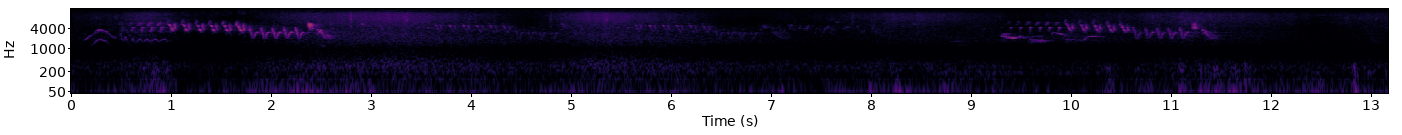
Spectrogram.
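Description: Songbirds singing faintly: short phrases of rapid chirps and trills that come back several times, over a steady hiss.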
